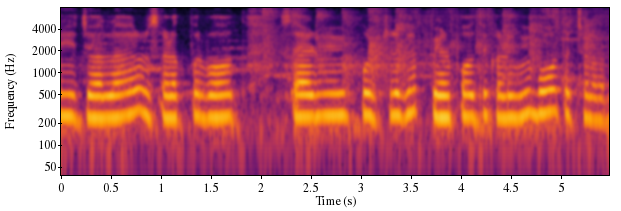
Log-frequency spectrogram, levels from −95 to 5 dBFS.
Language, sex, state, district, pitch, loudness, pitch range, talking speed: Hindi, female, Uttar Pradesh, Budaun, 250 Hz, -15 LUFS, 240-260 Hz, 230 wpm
